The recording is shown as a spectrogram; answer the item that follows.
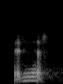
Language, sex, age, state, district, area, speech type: Sanskrit, male, 18-30, Madhya Pradesh, Chhindwara, rural, conversation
